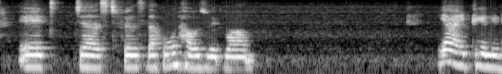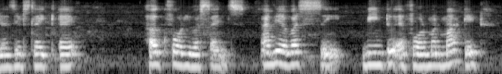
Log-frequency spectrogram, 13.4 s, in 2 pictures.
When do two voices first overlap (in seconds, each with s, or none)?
none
